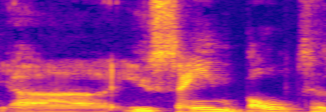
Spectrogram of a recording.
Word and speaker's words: Usain Bolt: And this is just showing Michael Phelps and Usain Bolt.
